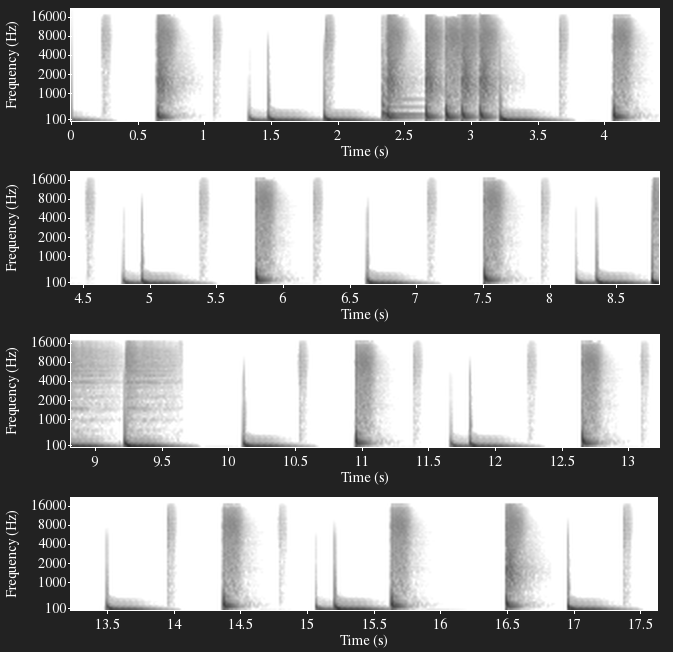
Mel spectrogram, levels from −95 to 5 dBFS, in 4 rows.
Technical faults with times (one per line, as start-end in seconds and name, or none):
none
